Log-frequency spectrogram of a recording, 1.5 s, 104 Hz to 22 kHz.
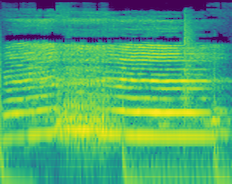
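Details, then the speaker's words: A 4-year-old boy gives a brief, loud, wailing cry with sobbing catches while made to clean his room before bed, after crying for almost 5 minutes; ordinary upset crying. "hey hey hey hey we we done listen to you cry for almost 5 minutes"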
